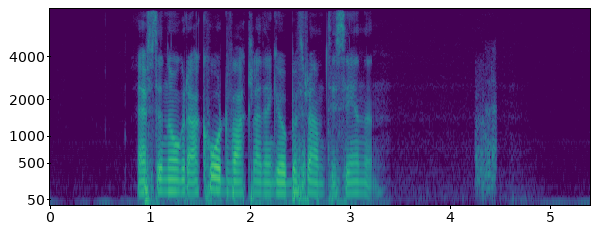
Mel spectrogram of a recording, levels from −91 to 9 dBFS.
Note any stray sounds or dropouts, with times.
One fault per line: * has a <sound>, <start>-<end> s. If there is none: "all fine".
* has a laugh, 4.2-4.5 s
